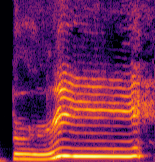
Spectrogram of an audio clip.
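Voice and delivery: bursting into high laughter over the name; laughing. Real, not acted. Streamer laughing at donation name.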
